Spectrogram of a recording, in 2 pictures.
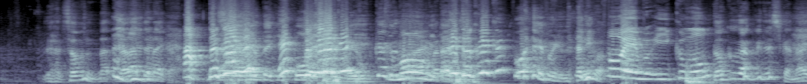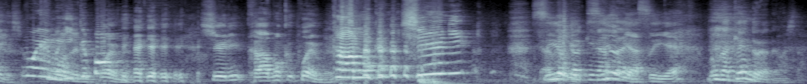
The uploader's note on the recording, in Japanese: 2ヶ月ぶりの公開収録！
